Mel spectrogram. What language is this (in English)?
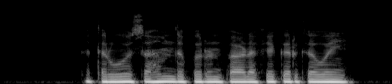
Pashto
